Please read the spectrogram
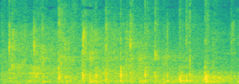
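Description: Applause: a dense, irregular run of hand claps.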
